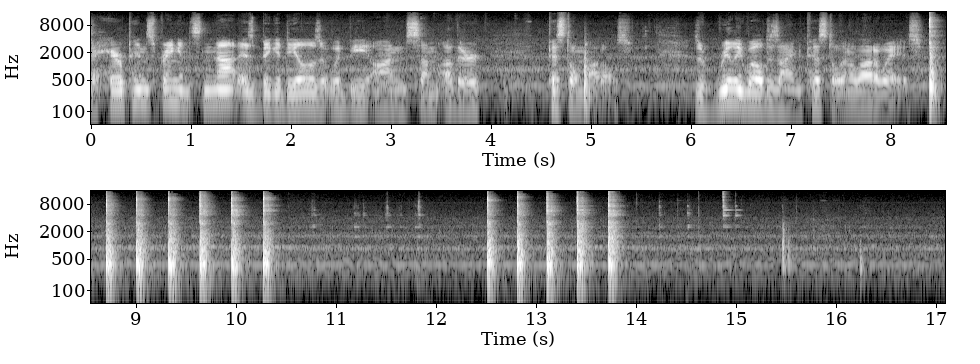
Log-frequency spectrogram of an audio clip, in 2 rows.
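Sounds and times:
hammer tapping a punch: 8.4s - 10.5s, 12.5s - 14.0s.

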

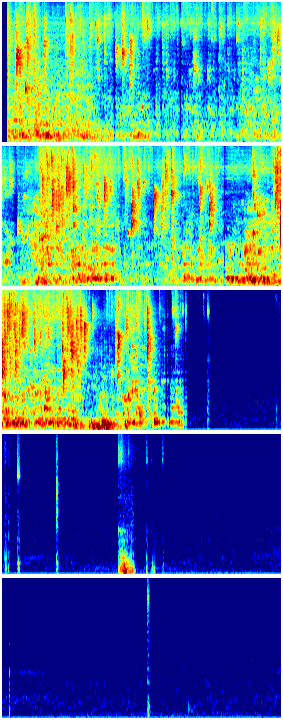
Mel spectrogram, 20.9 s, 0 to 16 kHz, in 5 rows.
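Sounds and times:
water splashing into bathtub: 0.1s - 11.2s.

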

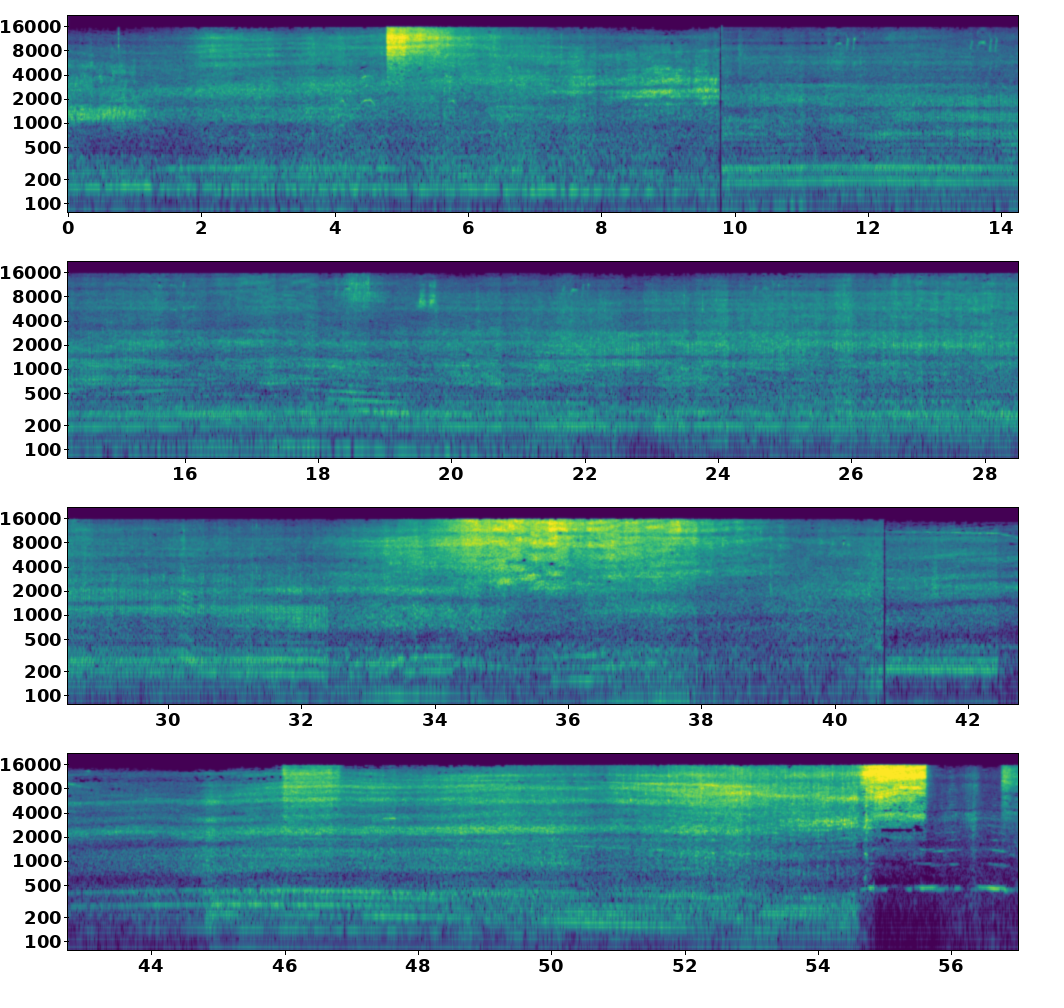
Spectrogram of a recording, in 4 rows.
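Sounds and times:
diesel truck engine braking: 0.0s - 57.0s.

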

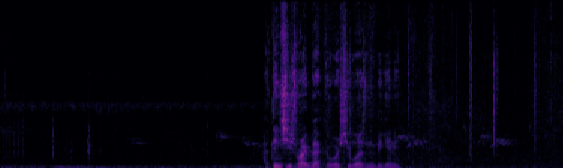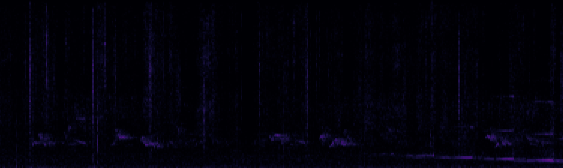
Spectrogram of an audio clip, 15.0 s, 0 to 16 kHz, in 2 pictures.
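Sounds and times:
birds chirping faintly: 0.0s - 15.0s
soft descending music tones: 12.4s - 15.0s.

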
